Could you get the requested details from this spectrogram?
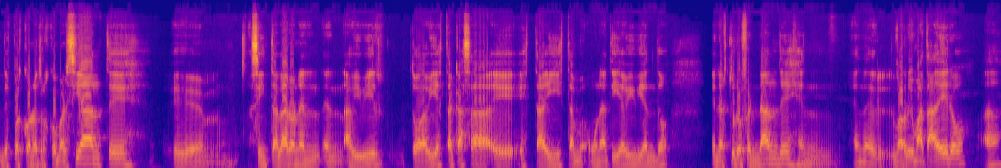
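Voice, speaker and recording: A man speaks with a Chilean accent in a dark, mellow tone. His pace is fairly slow. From northern Chile, Iquique. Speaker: community leader. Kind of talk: interview. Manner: halting, many fillers.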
